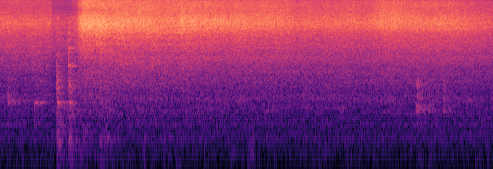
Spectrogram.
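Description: Chopped onion and tomato tipped into hot melted butter in a frying pan, sizzling as a wooden spatula stirs it. The sizzle steps up about a second and a half in, then holds steady.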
